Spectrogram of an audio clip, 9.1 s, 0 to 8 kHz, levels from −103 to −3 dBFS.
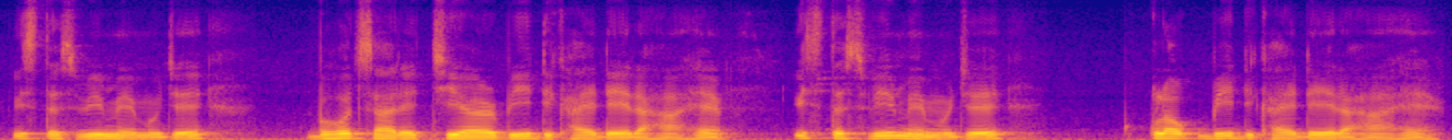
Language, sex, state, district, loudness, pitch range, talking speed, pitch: Hindi, male, Arunachal Pradesh, Longding, -17 LUFS, 100-120 Hz, 145 wpm, 110 Hz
